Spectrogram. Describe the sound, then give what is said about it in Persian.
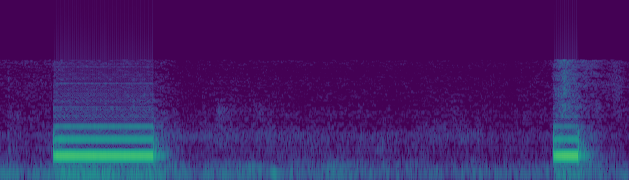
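An outgoing WhatsApp call's ringing tone: two steady electronic tone bursts. The first lasts about a second, then a long quiet gap follows before the second, which is cut short at the end. “الان واتساب اینو گیر آوردم، میخوام زنگ بزنم بهش تبریک بگم.”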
